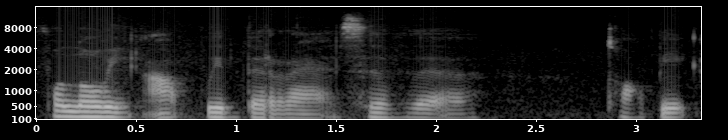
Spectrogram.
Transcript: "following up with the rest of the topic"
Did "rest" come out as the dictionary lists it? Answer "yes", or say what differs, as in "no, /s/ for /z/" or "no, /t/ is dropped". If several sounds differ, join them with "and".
no, /t/ is dropped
